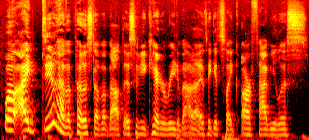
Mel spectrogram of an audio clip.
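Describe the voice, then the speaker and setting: A woman's voice: low-pitched, fairly quick, vocal fry, a bit bright. A middle-aged woman co-hosting a casual podcast, chatty and bubbly, laughing often. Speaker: podcast co-host. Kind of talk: casual chat.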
